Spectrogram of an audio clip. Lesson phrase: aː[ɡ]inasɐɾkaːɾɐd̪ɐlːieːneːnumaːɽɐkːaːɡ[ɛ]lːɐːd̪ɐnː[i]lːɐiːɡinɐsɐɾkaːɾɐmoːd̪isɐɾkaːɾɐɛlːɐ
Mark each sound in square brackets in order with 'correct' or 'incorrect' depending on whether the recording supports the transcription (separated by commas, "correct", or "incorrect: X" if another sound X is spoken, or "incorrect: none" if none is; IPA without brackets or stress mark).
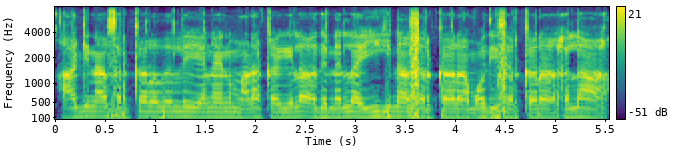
correct, incorrect: i, incorrect: ɛ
